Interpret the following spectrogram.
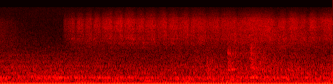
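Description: Board duster rubbing across a chalkboard, erasing chalk writing: a steady scrubbing hiss that pauses briefly at the start and resumes under a second in.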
